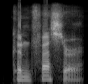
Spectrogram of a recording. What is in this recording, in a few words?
"confessor", American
